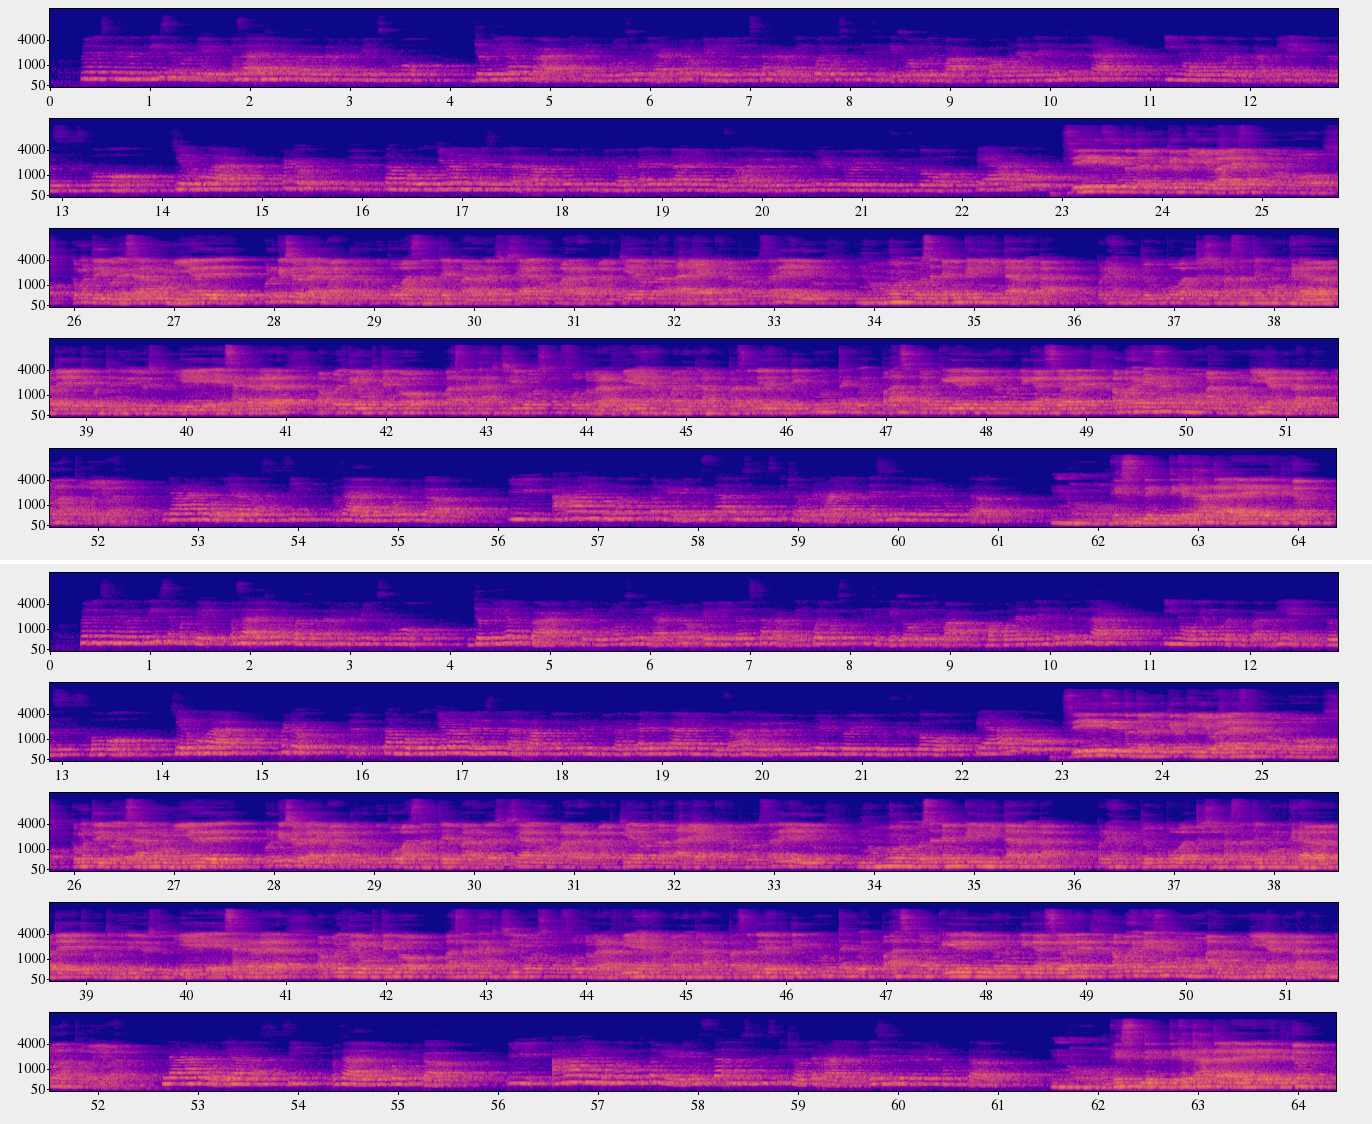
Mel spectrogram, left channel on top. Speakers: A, on the right (about 20°); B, in the centre.
A: Pero es que es re triste porque, o sea, eso me pasa a mí también. Es como, yo quería jugar y tengo un nuevo celular, pero evito descargarle juegos porque sé que eso los va, va a poner lento el celular y no voy a poder jugar bien. Entonces es como, quiero jugar, pero eh, tampoco quiero dañar el celular rápido porque se empieza a recalentar y empieza a bajarle rendimiento y entonces como, ¿qué hago?
B: Sí, sí, totalmente. Creo que llevar esa como, como te digo, esa armonía de, porque el celular igual, yo lo ocupo bastante para redes sociales o para cualquier otra tarea que la pueda usar y ya digo, no, o sea, tengo que limitarme. Va, por ejemplo, yo ocupo, ba- yo soy bastante como creador de, de contenido, yo estudié
A: Ujú.
B: esa carrera, ah, pues digamos, tengo bastantes archivos o fotografías en las cuales me las voy pasando y después digo, no tengo espacio, tengo que ir eliminando
A: No.
B: aplicaciones. Ah, pues esa como armonía de las dos no las puedo llevar.
A: Claro, y además sí, o sea, es muy complicado. Y hay otro juego que también me gusta, no sé si has escuchado Terraria, ese sí lo tengo en el computador.
B: No, es
A: ¿No
B: de,
A: has escuchado
B: ¿de qué trata?
A: Terraria?
B: Eh, explícame.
